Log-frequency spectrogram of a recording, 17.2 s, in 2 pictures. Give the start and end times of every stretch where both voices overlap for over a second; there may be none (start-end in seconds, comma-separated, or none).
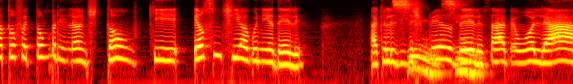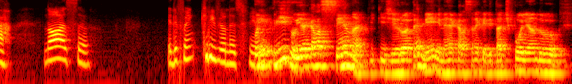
5.9-7.3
